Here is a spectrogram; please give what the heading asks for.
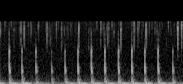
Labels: {"label": "biophony, knock", "recorder": "SoundTrap 300"}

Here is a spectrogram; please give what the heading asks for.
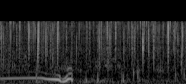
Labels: {"label": "biophony, cascading saw", "recorder": "SoundTrap 600 or HydroMoth"}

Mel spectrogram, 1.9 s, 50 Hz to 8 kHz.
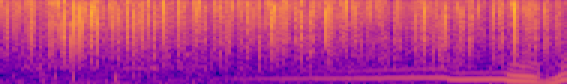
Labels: {"label": "biophony, cascading saw", "recorder": "SoundTrap 600 or HydroMoth"}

